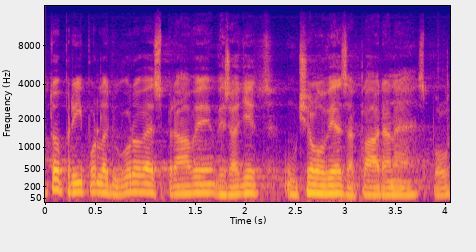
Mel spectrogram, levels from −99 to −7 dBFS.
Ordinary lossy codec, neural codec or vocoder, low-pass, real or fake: Opus, 64 kbps; none; 14.4 kHz; real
